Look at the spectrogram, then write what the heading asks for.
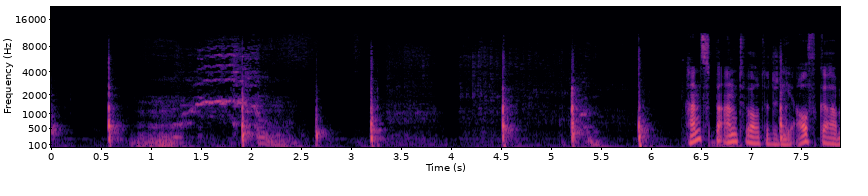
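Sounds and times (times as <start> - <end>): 
horse whinnying: 0.8 - 2.5, 5.2 - 5.7
speech: 6.4 - 7.8.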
